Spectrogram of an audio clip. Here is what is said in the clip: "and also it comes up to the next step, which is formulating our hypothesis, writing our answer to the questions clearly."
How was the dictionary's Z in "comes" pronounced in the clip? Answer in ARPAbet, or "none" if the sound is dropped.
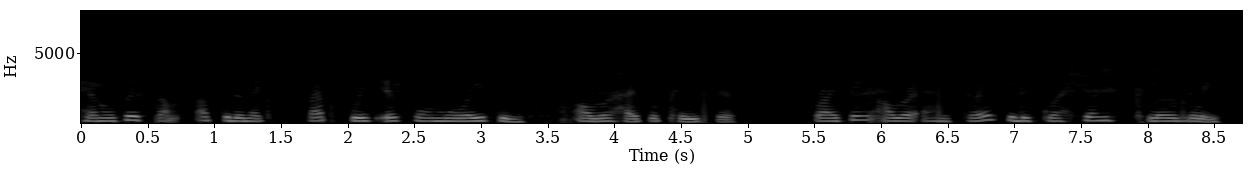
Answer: none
